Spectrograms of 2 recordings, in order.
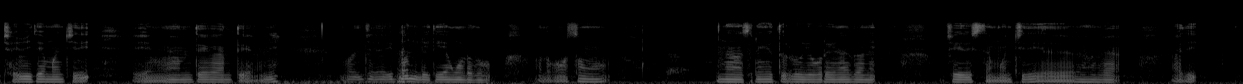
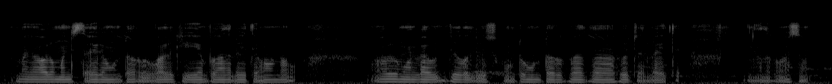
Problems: none marked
